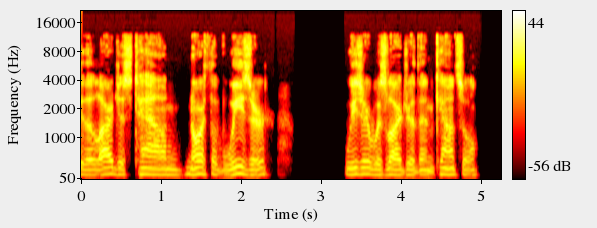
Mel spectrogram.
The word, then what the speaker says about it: Weiser: And it is not spelt like the band Weezer, which happens to be one of my favorite bands. It's spelt a bit differently than that.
